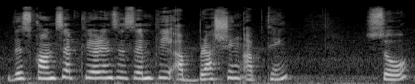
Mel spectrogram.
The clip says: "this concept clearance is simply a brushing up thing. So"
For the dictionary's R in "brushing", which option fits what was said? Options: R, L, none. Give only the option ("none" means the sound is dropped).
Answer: R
